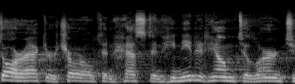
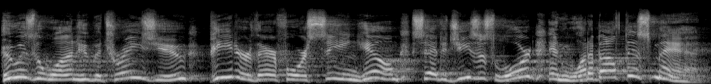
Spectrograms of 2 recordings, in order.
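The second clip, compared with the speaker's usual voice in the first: loud, raised preaching to the congregation; full-force preaching; 8 semitones higher, 6 dB louder than usual. Acted. Pastor preaching to the church, loud and driving. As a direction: preach it out with fire and conviction.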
